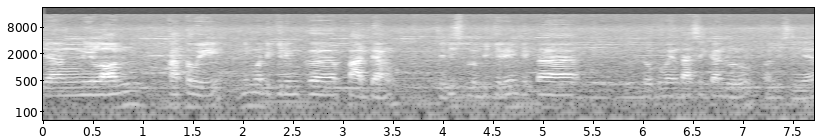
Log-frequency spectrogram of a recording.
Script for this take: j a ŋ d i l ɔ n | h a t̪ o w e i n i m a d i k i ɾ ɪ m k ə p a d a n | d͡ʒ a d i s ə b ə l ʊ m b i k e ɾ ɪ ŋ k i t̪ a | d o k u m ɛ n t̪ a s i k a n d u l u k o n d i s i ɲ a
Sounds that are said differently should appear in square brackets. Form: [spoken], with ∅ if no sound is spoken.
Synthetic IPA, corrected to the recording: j a ŋ [n] i l ɔ n | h a t̪ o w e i n i m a d i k i ɾ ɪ m k ə p a d a [ŋ] | d͡ʒ a d i s ə b ə l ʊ m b i k [i] ɾ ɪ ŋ k i t̪ a | d o k u m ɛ n t̪ a s i k a n d u l u k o n d i s i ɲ a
